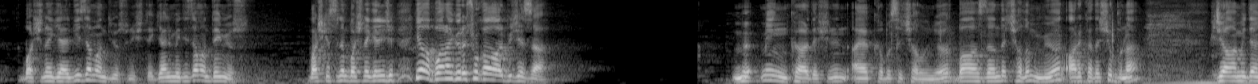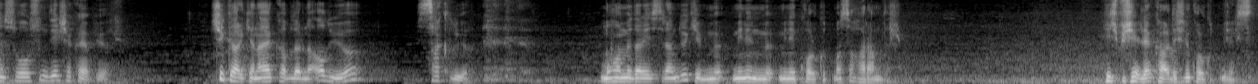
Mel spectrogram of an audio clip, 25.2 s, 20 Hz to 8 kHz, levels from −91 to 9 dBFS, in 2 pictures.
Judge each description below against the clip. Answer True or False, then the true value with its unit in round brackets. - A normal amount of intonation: False (6.0 semitones)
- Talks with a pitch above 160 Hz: False (145 Hz)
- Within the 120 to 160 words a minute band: False (110 wpm)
